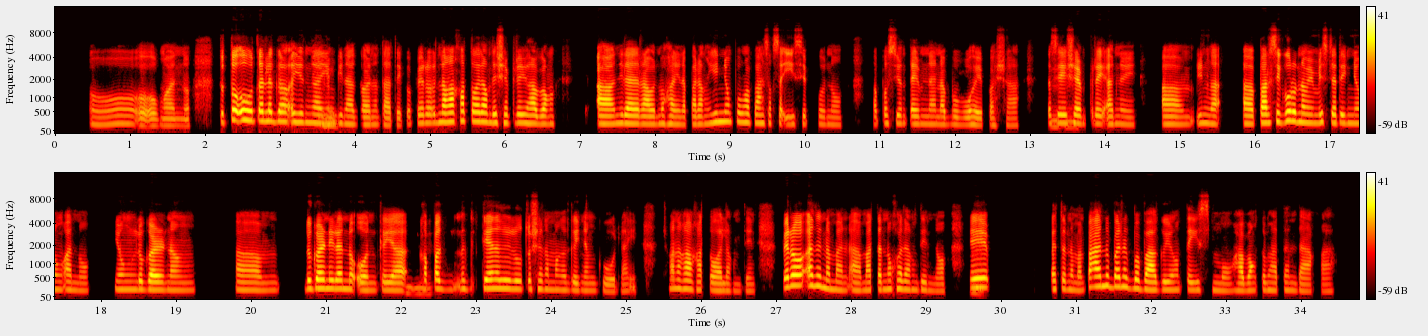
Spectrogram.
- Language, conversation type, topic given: Filipino, podcast, Paano nakaapekto ang pagkain sa pagkakakilanlan mo?
- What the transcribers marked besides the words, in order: tapping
